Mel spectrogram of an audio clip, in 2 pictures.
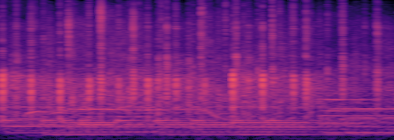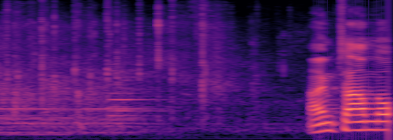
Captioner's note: applause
